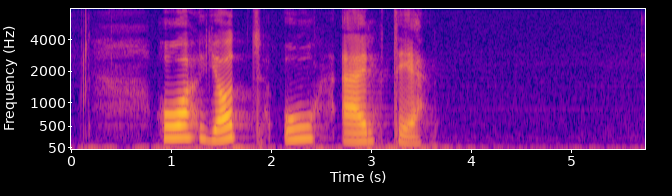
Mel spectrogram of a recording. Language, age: Norwegian, 50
